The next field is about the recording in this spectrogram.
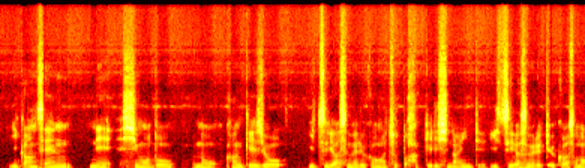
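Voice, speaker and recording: A man's voice at a moderate pace, with very wide pitch swings and very even loudness. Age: 40s. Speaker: amateur runner podcast co-host. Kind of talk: casual chat; scripted narration.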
